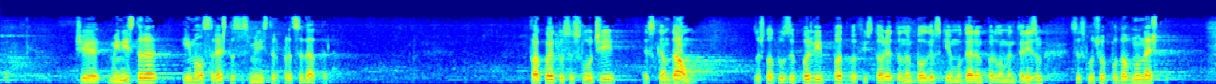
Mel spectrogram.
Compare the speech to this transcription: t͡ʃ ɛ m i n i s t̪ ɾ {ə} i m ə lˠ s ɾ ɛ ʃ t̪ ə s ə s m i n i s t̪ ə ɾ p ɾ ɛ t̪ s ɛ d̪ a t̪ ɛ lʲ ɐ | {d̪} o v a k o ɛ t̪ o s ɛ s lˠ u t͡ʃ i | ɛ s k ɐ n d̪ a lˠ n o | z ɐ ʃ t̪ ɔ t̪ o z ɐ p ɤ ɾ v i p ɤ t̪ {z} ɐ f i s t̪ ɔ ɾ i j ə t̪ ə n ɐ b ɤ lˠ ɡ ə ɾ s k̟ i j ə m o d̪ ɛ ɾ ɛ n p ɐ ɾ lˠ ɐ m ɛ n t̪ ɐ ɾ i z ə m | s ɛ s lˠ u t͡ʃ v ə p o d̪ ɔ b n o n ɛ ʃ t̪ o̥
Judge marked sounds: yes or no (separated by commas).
yes, no, no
